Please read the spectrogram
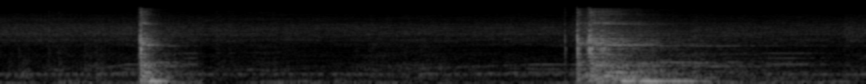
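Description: Stunt scooter knocking against a steel rail as it is hopped up and its deck is set down on top: one short sharp knock about a second in, then a louder metal clank near the end that rings briefly.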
